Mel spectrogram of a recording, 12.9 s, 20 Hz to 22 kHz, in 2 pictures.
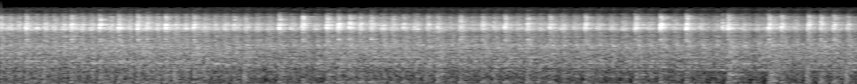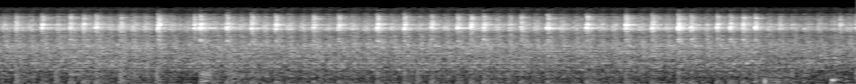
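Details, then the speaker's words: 17-year-old Sears Craftsman snow blower small engine idling cold after new replacement carburetor (old one cleaned, ran rich, wouldn't idle); uneven lumpy beat with hunting speed, not yet warmed up; carburetor still needs fine idle adjustment. "still think it needs a little bit more fine adjustment on the carburetor"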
